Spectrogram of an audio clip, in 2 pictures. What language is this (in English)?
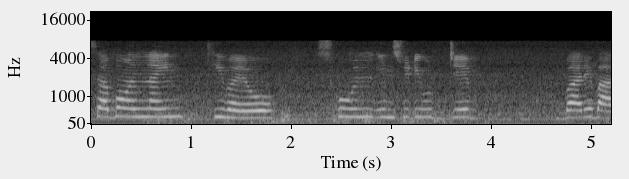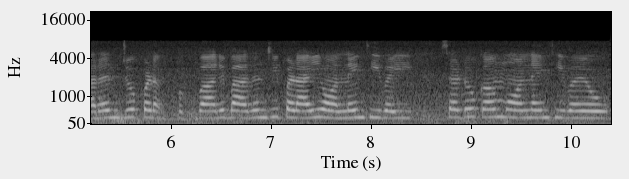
Sindhi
